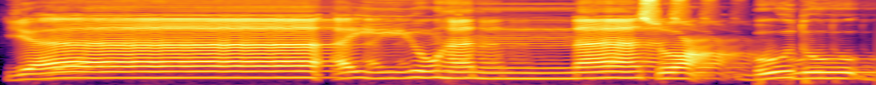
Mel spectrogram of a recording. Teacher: جو دال ہے اس کے آگے واو مدہ ہے تو اس کو ہم ایک الف برابر لمبا کریں گے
